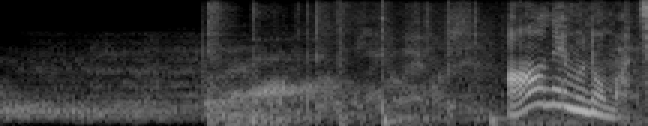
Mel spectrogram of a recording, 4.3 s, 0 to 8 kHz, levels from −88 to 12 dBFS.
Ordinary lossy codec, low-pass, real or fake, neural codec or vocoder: none; none; fake; codec, 16 kHz, 2 kbps, X-Codec, WavLM features, trained on Multilingual LibriSpeech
